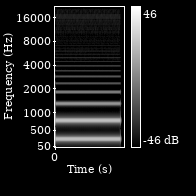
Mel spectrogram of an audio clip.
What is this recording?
Instrument samples > Synths / Electronic
04. FM-X ODD1 SKIRT1 C3root
MODX, Montage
